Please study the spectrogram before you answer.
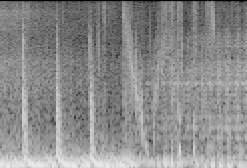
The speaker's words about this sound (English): We need to do a test of all our sounds. Are you ready? Are you ready? Ready? Testing the kicks.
